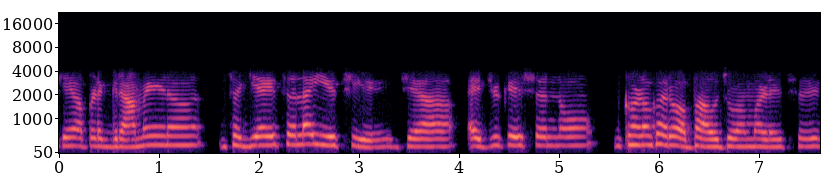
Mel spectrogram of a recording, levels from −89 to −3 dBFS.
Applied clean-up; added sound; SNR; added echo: none; none; none; none.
